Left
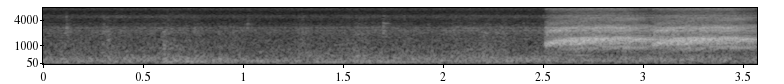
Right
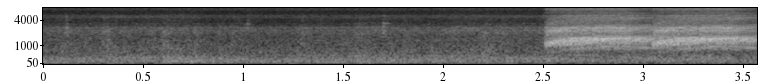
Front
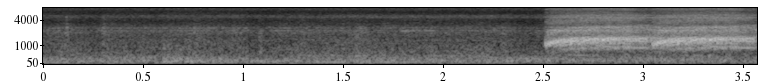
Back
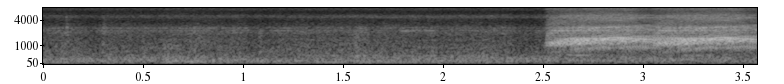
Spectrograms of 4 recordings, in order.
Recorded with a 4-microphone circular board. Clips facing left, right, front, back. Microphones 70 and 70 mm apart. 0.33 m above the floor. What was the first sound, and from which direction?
Writing, 60° left.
